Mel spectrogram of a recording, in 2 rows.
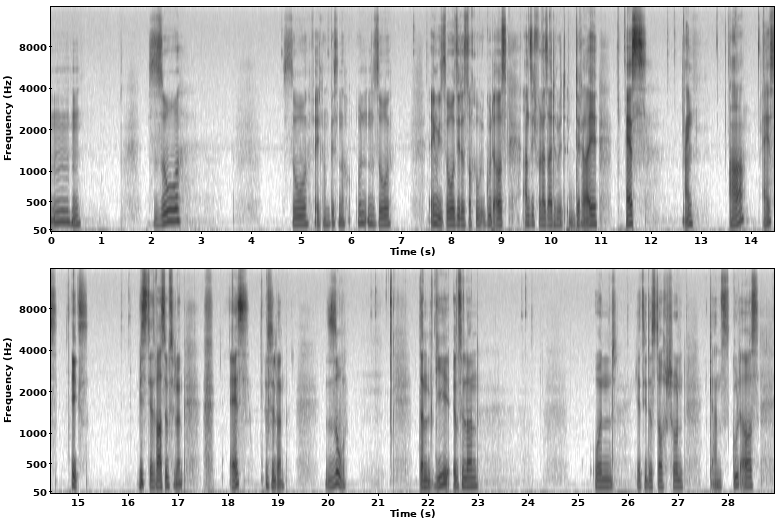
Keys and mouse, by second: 4.6 click, 5.5-7.2 drag, 7.5 middle click, 9.8 KP_3, 11.3 s, 12.3 right click, 13.5 a, 14.2 s, 14.8 x, 15.8 right click, 18.1 s, 18.6 y, 20.8 click, 22.0 g, 22.5 y, 23.9 click, 24.1-25.6 middle drag, 26.0 middle click, 26.7 click, 27.2 middle click, 28.6 middle click.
